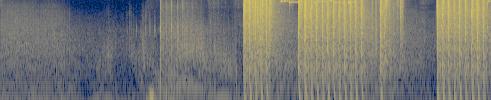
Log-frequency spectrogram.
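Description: Rapid automatic gunfire in the VR shooter Vail VR during a competitive match, with loud repeated bursts and one sharp blast early on, the shots separated by brief pauses.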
